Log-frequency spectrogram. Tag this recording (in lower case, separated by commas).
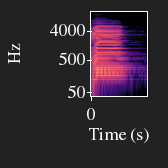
musical instrument, guitar, plucked string instrument, music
